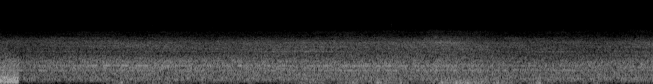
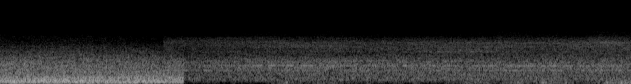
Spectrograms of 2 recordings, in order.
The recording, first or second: first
